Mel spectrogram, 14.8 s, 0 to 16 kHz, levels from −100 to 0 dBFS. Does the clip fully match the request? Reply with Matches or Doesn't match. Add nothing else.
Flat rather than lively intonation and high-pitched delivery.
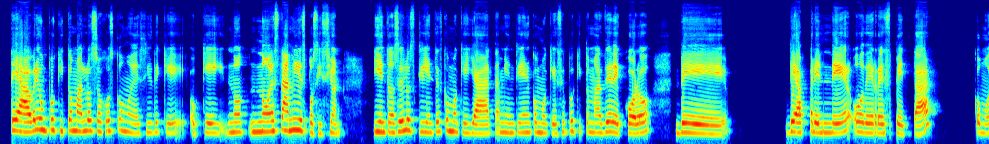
Matches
